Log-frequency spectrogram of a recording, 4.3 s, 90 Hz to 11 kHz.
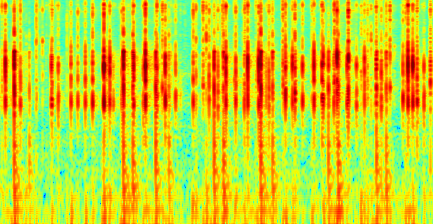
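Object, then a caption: Mechanical keyboard with plastic keycaps. Fingertips with short nails and rings on the fingers type continuously on a full-size backlit mechanical keyboard with pink plastic keycaps. Around thirty quick, sharp keystrokes sound in an uneven rhythm, each a bright plastic clack centered near 2.6 kHz with almost no low end. Every click cuts off at once with no ring.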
